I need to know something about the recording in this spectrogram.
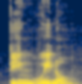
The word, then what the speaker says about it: pingüino: Pingüino. Con la diéresis le damos sonido a la U. Pingüino.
